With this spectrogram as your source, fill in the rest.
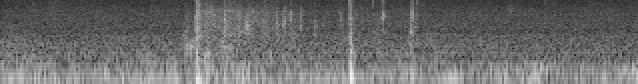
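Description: A blade strikes flesh with heavy, wet hits.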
